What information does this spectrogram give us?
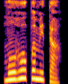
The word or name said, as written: ಮೋಹೋಪಮಿತ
